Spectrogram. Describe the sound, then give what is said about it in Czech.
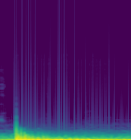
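A single heavy explosion booms nearby in Dnipro, Ukraine, muffled through well-sealed closed windows, its low rumble lingering and rolling on for a couple of seconds afterward. No voices are present. “Ty první exploze to byla taková předzvěst a ta třetí nebo čtvrtá, to už se měl dost nahnáno.”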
